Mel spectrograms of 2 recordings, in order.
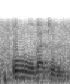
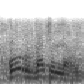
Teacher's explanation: روى ورش بضم الراء في لفظ قربة لهم، قربة. وقرأ الباقون بسكون الراء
